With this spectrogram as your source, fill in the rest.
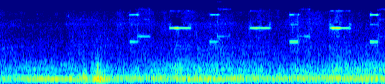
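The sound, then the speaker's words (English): A car horn sounds a string of short, high-pitched beeps, irregularly spaced and shifting between a couple of pitches, over a steady low engine rumble, with a brief thump early on. “That's me beeping.”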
